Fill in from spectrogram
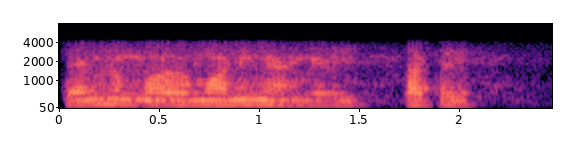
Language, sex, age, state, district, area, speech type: Hindi, male, 30-45, Uttar Pradesh, Lucknow, rural, conversation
